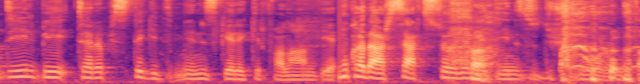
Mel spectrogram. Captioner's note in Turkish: kahkaha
